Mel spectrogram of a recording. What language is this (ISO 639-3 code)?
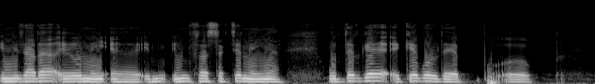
doi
